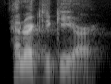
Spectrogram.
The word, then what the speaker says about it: Henrik de Gyor: Henrik de Gyor. Okay. Yeah, all right. That's exactly how I pronounce it.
